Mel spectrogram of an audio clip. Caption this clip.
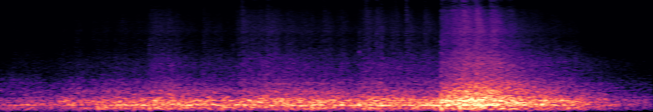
Sounds recorded at Colégio João Paulo II school, Braga, Portugal.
